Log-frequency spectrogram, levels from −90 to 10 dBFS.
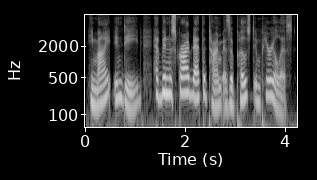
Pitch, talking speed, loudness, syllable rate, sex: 190 Hz, 185 wpm, -17 LUFS, 5.0 syllables/s, female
